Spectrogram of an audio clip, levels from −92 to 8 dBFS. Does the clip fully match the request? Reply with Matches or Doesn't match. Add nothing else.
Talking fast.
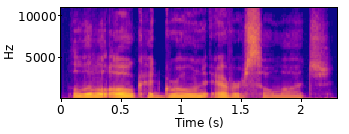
Matches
